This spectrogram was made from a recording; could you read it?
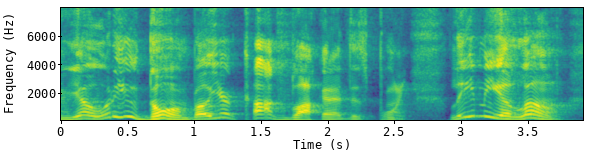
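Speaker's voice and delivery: giggling, laughing, swooping delivery. Retelling what he said to his mom while giggling: retelling own giggling words. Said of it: "I'm kinda giggling like".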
